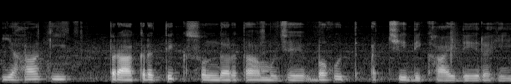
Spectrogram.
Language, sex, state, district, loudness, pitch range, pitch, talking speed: Hindi, male, Madhya Pradesh, Dhar, -22 LUFS, 100-115 Hz, 105 Hz, 115 wpm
